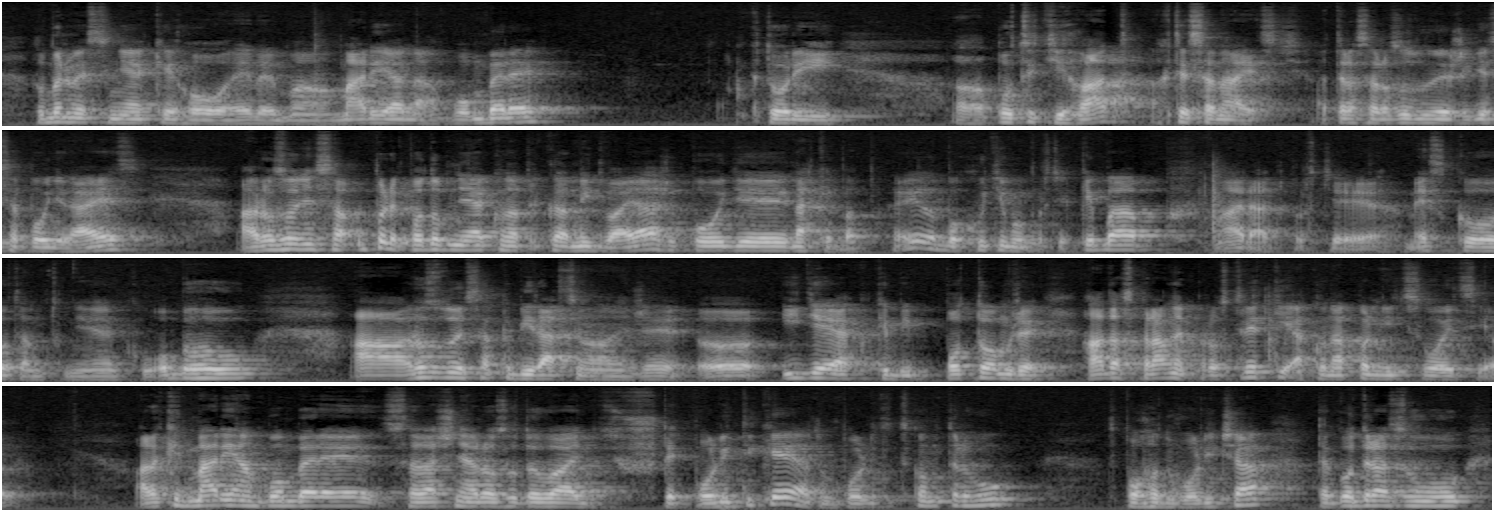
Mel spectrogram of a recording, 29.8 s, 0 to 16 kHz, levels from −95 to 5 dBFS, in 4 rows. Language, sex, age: Slovak, male, 30-49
